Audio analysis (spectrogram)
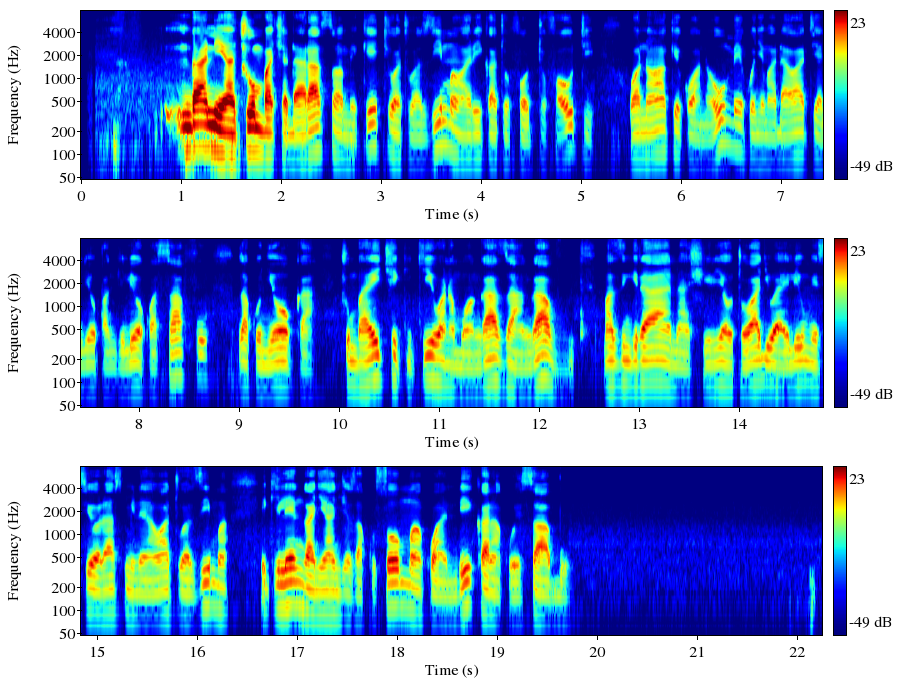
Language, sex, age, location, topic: Swahili, male, 25-35, Dar es Salaam, education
